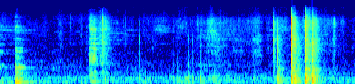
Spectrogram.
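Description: Metal spoon knocking against the side of a metal pot while stirring mashed potatoes: a knock just after the start, a couple more about a second and a half in, and a quick run of several louder clinks near the end.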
